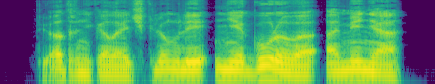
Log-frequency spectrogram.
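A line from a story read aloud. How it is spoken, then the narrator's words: Plain. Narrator (Russian): сказал Станислав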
